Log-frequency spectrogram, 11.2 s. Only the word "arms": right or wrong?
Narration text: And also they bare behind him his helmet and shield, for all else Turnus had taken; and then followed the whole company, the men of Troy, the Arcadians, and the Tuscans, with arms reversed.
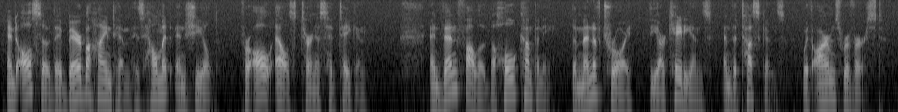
right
